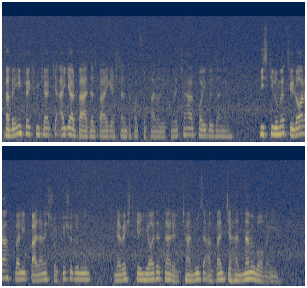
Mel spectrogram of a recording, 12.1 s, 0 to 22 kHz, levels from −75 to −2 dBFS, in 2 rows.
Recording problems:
hiss; loud; throughout; 9 dB below the speech

